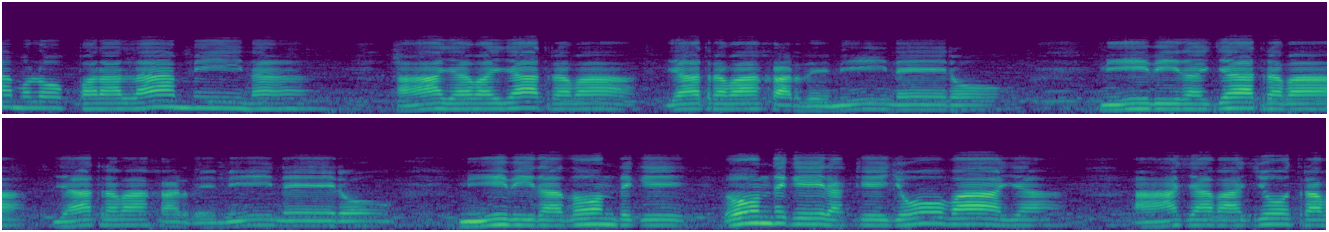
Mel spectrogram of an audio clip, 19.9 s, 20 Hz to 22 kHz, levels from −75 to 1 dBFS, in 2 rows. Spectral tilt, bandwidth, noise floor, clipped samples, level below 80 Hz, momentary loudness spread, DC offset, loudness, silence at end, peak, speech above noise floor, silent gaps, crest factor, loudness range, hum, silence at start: -4 dB/octave; 16 kHz; -45 dBFS; under 0.1%; -66 dBFS; 14 LU; under 0.1%; -24 LUFS; 0 s; -6 dBFS; 20 dB; none; 18 dB; 4 LU; none; 0 s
